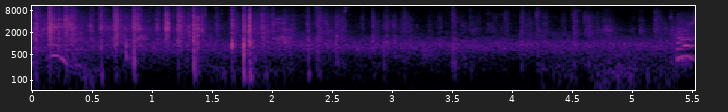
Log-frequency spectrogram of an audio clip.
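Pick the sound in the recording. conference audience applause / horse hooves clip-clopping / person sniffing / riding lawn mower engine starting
horse hooves clip-clopping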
